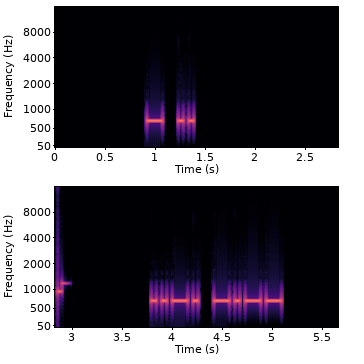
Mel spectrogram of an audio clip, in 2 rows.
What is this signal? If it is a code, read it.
Morse code, heard as a keyed tone, about 20 wpm, 700 Hz. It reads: TI FY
